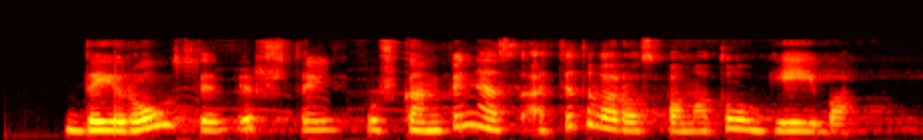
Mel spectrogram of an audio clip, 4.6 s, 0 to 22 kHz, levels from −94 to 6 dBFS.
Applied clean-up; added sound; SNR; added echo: neural separator model SepFormer DNS4.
